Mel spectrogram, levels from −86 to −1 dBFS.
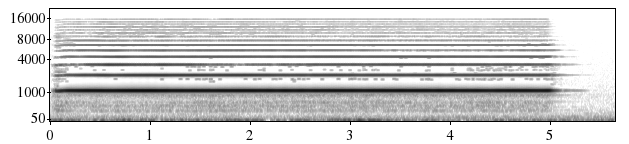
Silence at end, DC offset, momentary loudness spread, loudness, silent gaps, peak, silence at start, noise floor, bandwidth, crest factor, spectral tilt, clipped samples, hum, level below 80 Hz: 0.6 s; under 0.1%; 3 LU; -10 LUFS; none; -2 dBFS; 0.05 s; -48 dBFS; 15.5 kHz; 8 dB; 3 dB/octave; under 0.1%; none; -52 dBFS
